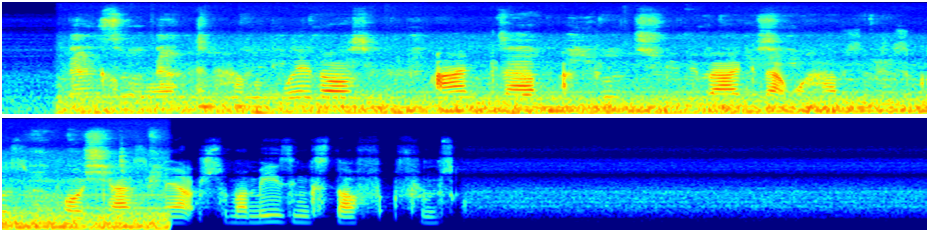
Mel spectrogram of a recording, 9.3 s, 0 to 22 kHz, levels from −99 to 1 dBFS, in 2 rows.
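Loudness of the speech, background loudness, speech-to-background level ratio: -25.5 LUFS, -28.0 LUFS, 2.5 dB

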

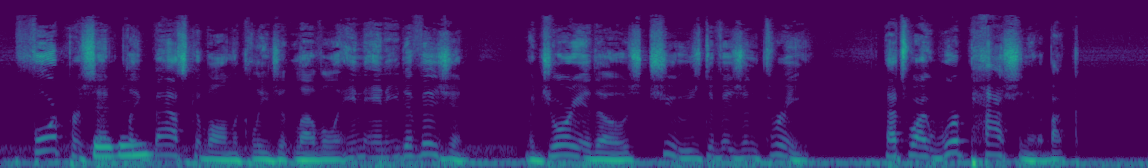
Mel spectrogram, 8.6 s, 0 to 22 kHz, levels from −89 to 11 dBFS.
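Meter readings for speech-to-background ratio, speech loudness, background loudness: 5.0 dB, -34.0 LUFS, -39.0 LUFS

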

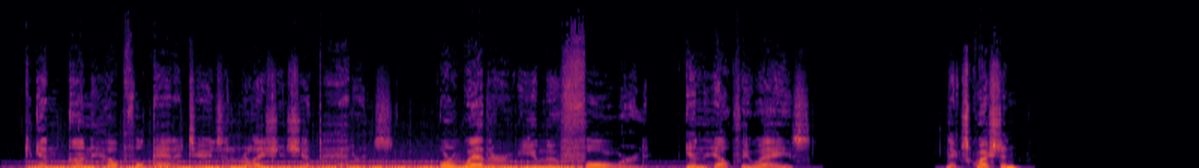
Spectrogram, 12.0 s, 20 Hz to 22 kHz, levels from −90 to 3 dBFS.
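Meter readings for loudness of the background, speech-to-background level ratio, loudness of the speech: -30.5 LUFS, -3.5 dB, -34.0 LUFS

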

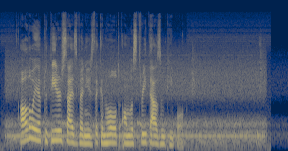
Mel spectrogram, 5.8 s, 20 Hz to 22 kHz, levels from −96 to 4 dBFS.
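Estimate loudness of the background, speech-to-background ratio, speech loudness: -35.0 LUFS, 13.5 dB, -21.5 LUFS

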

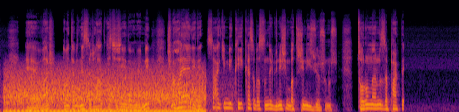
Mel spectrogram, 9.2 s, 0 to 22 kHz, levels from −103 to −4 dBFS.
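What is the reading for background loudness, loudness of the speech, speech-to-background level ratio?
-30.5 LUFS, -33.0 LUFS, -2.5 dB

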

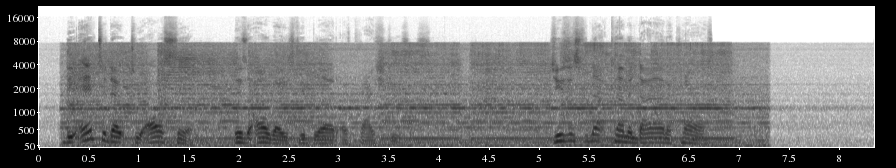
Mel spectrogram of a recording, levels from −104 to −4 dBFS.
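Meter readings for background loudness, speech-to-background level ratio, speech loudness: -27.5 LUFS, 2.5 dB, -25.0 LUFS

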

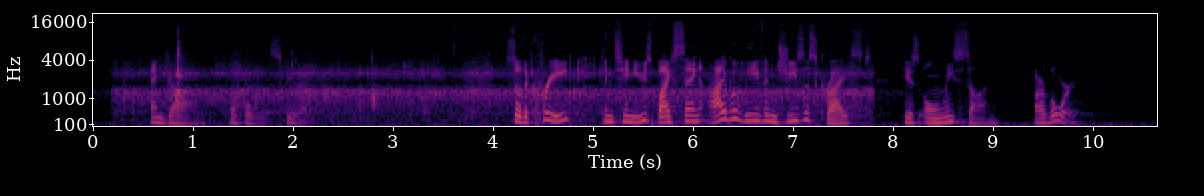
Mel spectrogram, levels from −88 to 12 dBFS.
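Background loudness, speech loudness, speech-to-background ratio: -53.5 LUFS, -42.0 LUFS, 11.5 dB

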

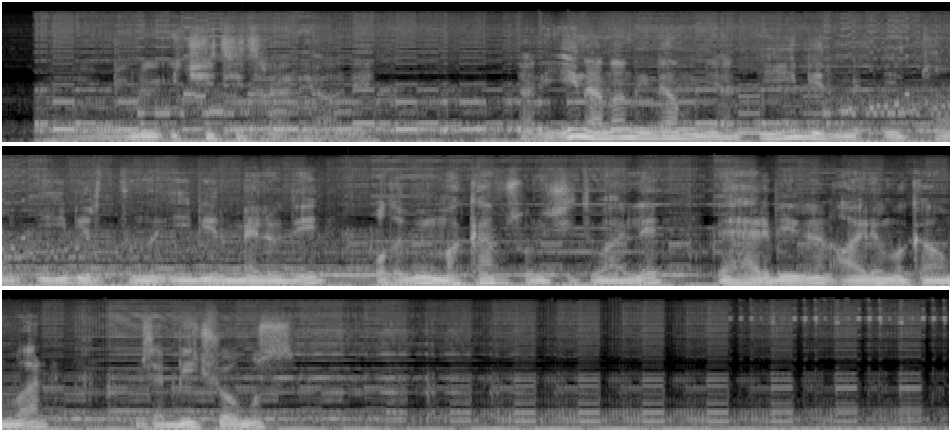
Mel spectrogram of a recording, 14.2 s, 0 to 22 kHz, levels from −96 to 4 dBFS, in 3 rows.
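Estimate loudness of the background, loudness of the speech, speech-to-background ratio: -36.5 LUFS, -28.0 LUFS, 8.5 dB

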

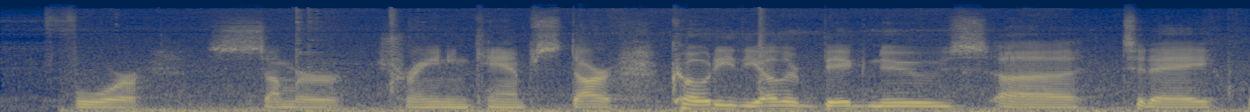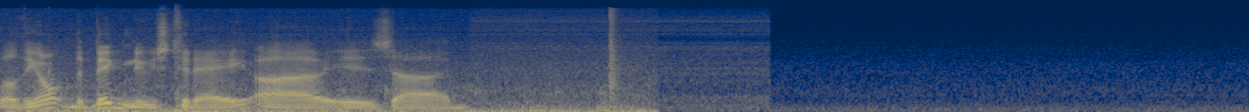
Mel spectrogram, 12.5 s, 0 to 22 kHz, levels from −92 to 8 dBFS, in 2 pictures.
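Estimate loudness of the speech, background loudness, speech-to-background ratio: -23.5 LUFS, -35.5 LUFS, 12.0 dB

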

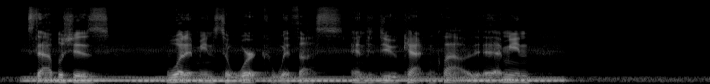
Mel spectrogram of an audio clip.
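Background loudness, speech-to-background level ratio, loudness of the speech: -35.0 LUFS, -0.5 dB, -35.5 LUFS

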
